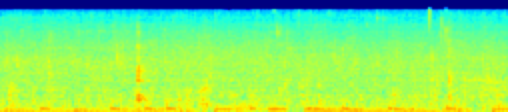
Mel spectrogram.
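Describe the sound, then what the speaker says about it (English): Breaded pork katsu deep-fries alone in a small fryer, giving a steady crackling sizzle of hot oil, close and even throughout, with no voices. "I have a small fryer, so I'm cooking one at a time"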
